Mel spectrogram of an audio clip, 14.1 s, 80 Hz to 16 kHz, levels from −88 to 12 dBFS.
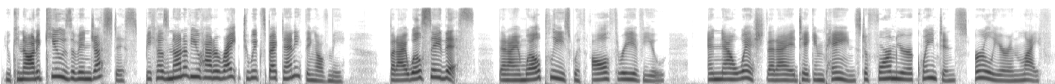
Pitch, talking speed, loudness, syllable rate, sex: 240 Hz, 200 wpm, -20 LUFS, 5.2 syllables/s, female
